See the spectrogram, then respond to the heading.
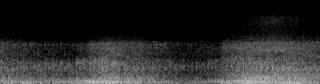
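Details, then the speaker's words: Cold start on IDF carburettors after testing to remove hesitations: two clean throttle blips rise and fall smoothly with no pops, no bogging, very responsive; normal cold-engine throttle response. "no pops zero pops very responsive"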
